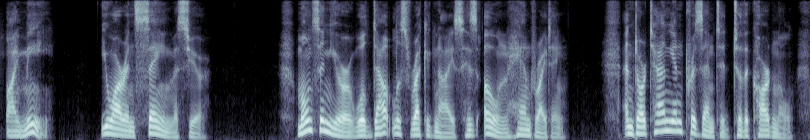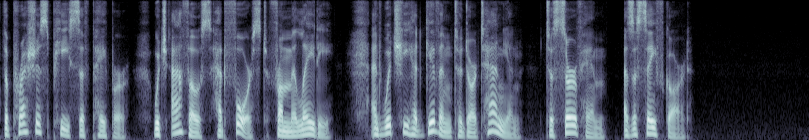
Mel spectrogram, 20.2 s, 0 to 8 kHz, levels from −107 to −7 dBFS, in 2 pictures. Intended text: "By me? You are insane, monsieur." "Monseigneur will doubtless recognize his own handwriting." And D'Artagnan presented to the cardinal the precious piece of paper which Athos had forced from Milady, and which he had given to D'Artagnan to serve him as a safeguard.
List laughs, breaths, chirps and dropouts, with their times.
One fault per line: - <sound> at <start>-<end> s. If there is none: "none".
none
